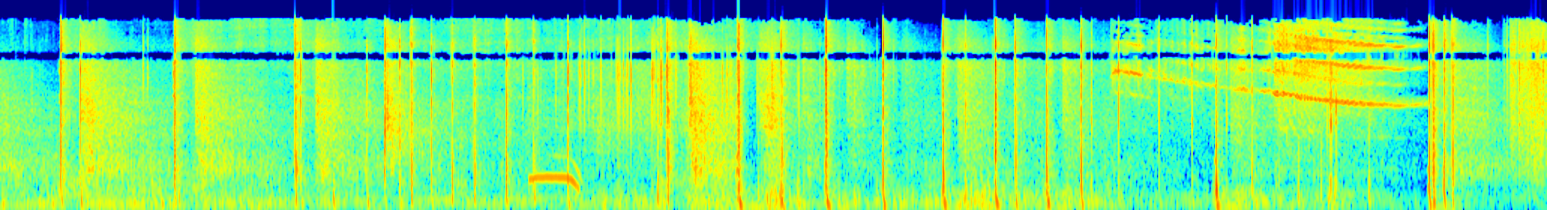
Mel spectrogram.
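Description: Fireworks fired from a rack of ground tubes, going off in a rapid, irregular string of sharp bangs. Near the end several overlapping whistles fall in pitch.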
